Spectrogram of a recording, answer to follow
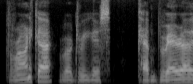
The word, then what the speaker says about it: Veronica Rodriguez-Cabrera: And I have with me Veronica Rodriguez-Cabrera.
